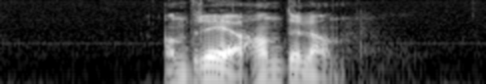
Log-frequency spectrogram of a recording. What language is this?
Norwegian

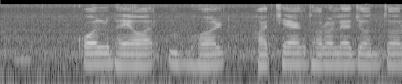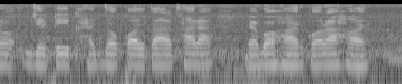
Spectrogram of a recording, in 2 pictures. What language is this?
Bangla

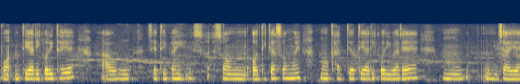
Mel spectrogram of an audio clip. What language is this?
Odia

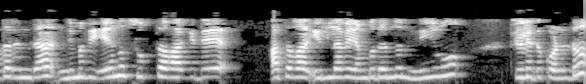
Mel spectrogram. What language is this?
Kannada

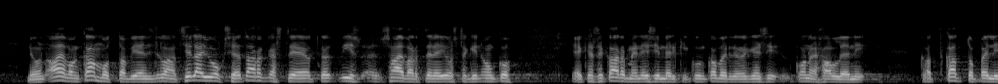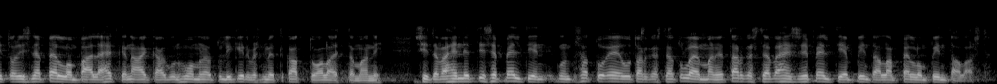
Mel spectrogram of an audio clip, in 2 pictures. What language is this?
Finnish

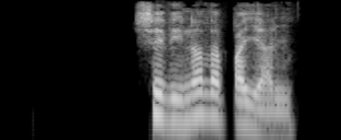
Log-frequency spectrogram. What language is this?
Catalan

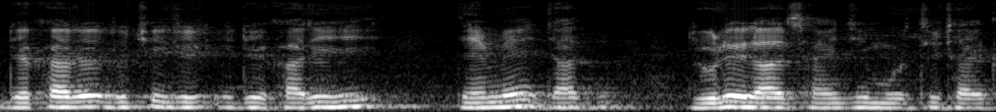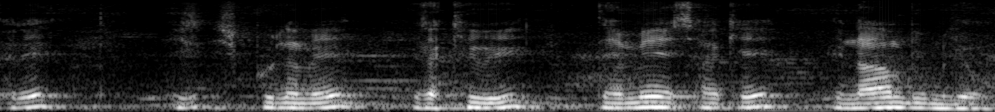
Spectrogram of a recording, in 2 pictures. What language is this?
Sindhi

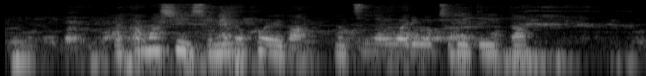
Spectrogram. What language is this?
Japanese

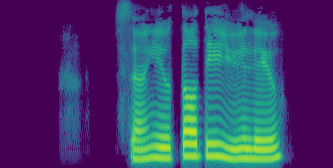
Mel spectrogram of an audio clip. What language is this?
Cantonese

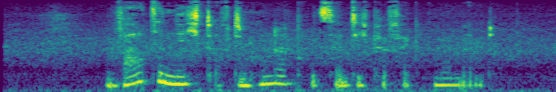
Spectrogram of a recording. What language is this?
German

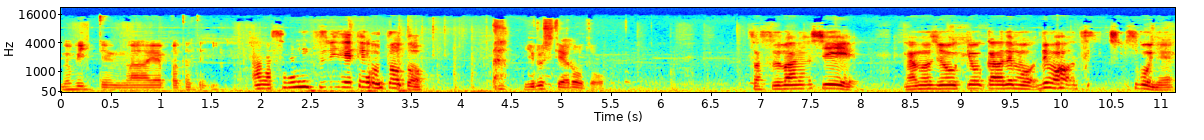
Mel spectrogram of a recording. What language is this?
Japanese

